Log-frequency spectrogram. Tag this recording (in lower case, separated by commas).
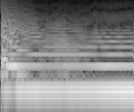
music, electric guitar, plucked string instrument, musical instrument, guitar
